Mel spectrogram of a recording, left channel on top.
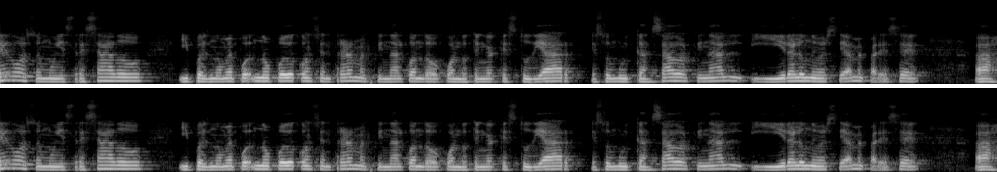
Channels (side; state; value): both; identical; correlation 1.00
